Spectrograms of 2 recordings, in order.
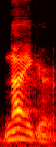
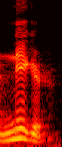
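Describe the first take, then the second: First: The first vowel is a long 'eye' sound. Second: The first vowel is a short 'ih' sound. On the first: The speaker calls it wrong. "you don't get the nigh in the Latin language" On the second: The speaker calls it right.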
